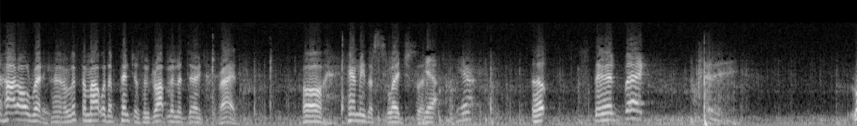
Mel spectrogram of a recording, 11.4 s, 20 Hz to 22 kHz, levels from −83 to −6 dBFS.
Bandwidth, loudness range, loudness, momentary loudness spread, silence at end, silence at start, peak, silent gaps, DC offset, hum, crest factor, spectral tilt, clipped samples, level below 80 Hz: 10.5 kHz; 2 LU; -22 LUFS; 18 LU; 0 s; 0 s; -4 dBFS; none; under 0.1%; none; 18 dB; -6 dB/octave; under 0.1%; -42 dBFS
